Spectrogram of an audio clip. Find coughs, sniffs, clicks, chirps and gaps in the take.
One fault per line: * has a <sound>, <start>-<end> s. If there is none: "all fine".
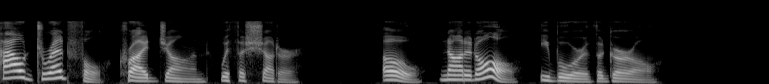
all fine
